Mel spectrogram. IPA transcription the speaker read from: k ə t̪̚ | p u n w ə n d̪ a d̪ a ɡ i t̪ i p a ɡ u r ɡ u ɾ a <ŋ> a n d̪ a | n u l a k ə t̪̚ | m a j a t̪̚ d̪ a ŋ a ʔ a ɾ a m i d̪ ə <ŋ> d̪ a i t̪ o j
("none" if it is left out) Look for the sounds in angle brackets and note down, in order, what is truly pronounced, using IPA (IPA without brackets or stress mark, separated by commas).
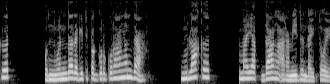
ŋ, n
